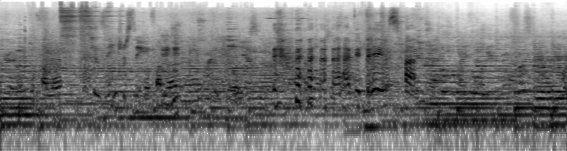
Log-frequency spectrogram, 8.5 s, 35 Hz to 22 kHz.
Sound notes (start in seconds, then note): 4.1 laughs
